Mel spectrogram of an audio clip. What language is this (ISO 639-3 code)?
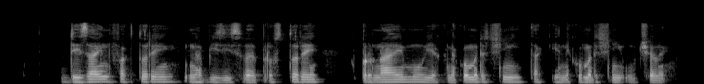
ces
